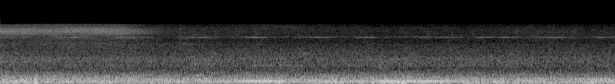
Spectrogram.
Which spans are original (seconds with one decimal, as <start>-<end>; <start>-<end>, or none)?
1.6-3.5; 4.1-5.6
